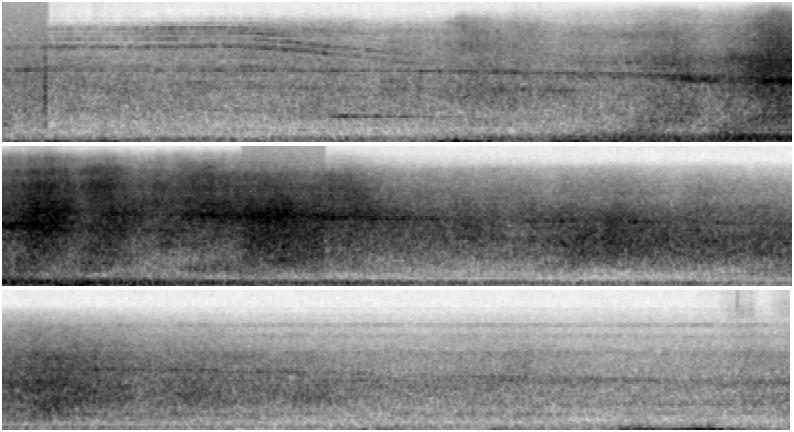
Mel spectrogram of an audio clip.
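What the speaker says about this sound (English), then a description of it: "EasyJet from Amsterdam acing that landing in a very subdued rollout" An EasyJet airliner lands and rolls out at Luton Airport: a distant jet roar swells to a broad rushing peak midway, then eases into a fading whine with occasional rumbles.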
